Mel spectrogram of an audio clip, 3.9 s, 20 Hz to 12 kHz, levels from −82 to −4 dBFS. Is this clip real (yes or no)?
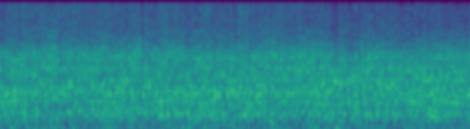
no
